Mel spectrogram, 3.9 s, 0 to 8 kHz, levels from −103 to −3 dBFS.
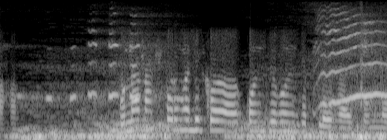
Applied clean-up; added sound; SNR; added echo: none; Meow; -3 dB; none.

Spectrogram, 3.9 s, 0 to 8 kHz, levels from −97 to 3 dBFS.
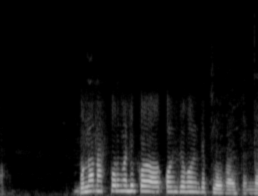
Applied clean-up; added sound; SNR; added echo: neural mask model DeepFilterNet 3.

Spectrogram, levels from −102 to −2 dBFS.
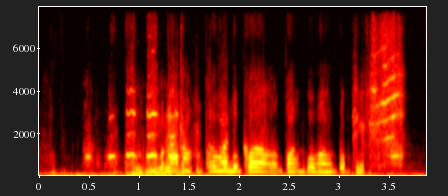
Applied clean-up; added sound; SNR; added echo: neural diffusion model UNIVERSE++.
